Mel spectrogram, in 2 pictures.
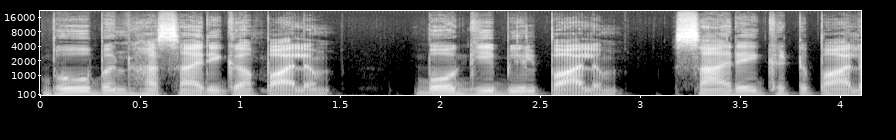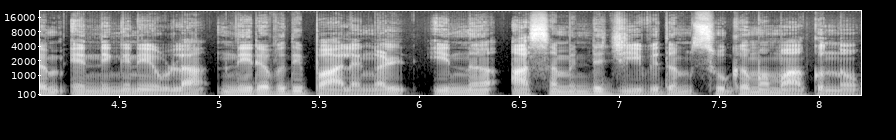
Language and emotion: Malayalam, neutral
